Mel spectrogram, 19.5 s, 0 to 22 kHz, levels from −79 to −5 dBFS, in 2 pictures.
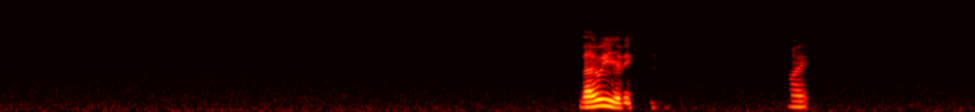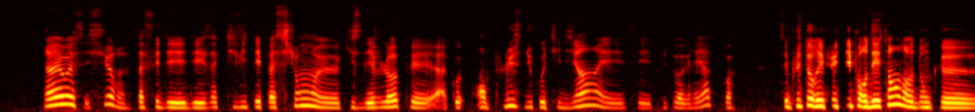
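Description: No technical faults can be heard anywhere in this speech recording. There is no point in the audio that calls for a time mark or a closer listen.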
